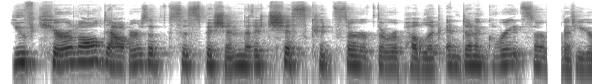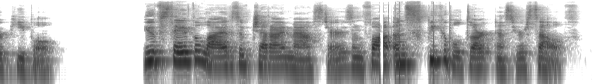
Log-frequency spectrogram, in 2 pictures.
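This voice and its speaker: A woman playing a solemn, conflicted but resolute Jedi warrior in an audio drama, speaking in a measured, earnest way. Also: on the low side, close to an everyday voice. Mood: angry, pleading. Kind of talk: first-person narration and dialogue in audio drama.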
